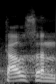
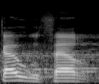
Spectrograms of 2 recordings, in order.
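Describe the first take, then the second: First: The middle consonant is a hissing s. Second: The middle consonant is a soft th. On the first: The speaker calls it wrong. "কাউসার না" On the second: The speaker calls it right. "শুধু জিব্বাটা দাঁতের আগায় লাগবে"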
